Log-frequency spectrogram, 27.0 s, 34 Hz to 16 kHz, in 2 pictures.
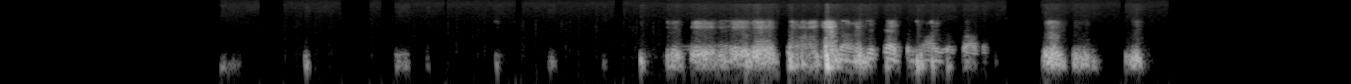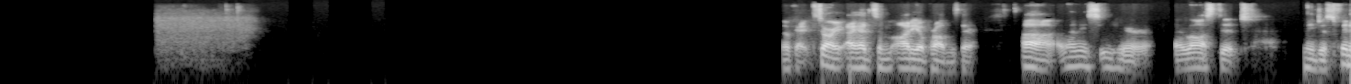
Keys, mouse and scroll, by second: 0.3-2.7 scroll, 3.3-3.9 scroll, 4.8-5.7 scroll, 23.0 F15, 24.0 click, 25.0-25.8 scroll, 25.8 middle click, 25.9 middle click, 26.1 middle click.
